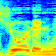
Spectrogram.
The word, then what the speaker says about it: Jorphdan: My name is Jordan with a silent PH in the middle, and apparently I'm green, is what Lucian says on his chat.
